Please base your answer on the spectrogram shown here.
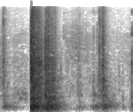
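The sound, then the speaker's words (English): A door being opened gives a sudden loud clunk and rattle, then a softer second bump about a second later, with no voices. “Let me get this door over here. Okay. Come on in.”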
